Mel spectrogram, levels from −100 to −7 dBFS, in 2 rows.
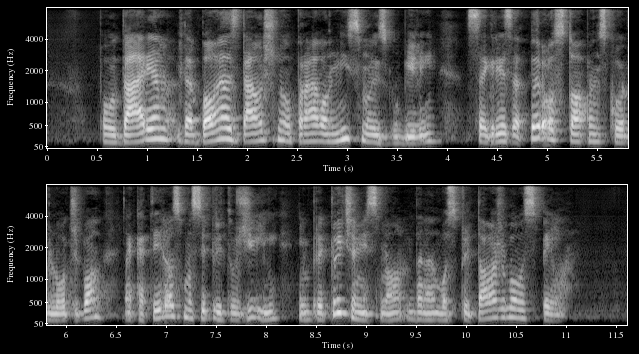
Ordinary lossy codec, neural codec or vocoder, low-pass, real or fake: none; codec, 16 kHz, 2 kbps, FreqCodec, larger model; none; fake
